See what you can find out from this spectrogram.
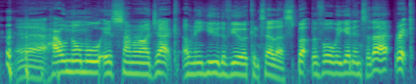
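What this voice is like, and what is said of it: Congested, stuffy-nosed voice. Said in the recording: “I'm a bit bunged up at the moment ... if I sound a bit weird ... a few more coughs and sniffs than normal”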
